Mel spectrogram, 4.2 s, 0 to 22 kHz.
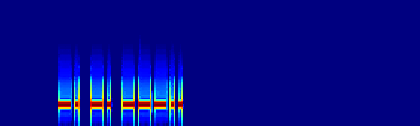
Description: Morse code, heard as a keyed tone, about 30 wpm, 700 Hz. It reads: NN8
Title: Common Cut Numbers - 3-Digit 30wpm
